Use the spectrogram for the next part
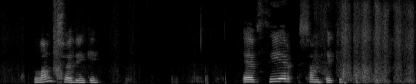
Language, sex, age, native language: Icelandic, female, 30-39, Icelandic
